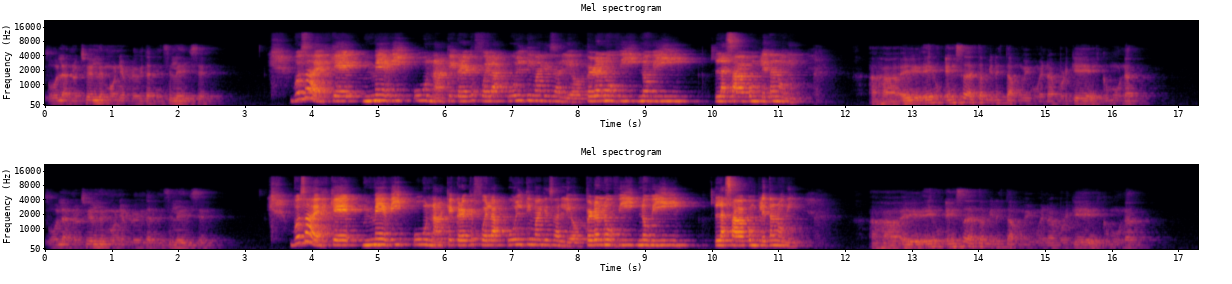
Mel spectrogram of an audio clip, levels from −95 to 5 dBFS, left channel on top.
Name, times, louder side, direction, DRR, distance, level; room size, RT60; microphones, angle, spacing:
voice 1, 0.0-2.4 8.1-8.2 11.5-11.7 12.4-16.4, left 3 dB, 35° left, 3 dB, 0.5 m, -38 dB
voice 2, 3.4-9.6 10.0-11.2, right 5 dB, 65° right, 3 dB, 0.6 m, -24 dB
4.1 x 2.3 x 3.4 m, 0.89 s
head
